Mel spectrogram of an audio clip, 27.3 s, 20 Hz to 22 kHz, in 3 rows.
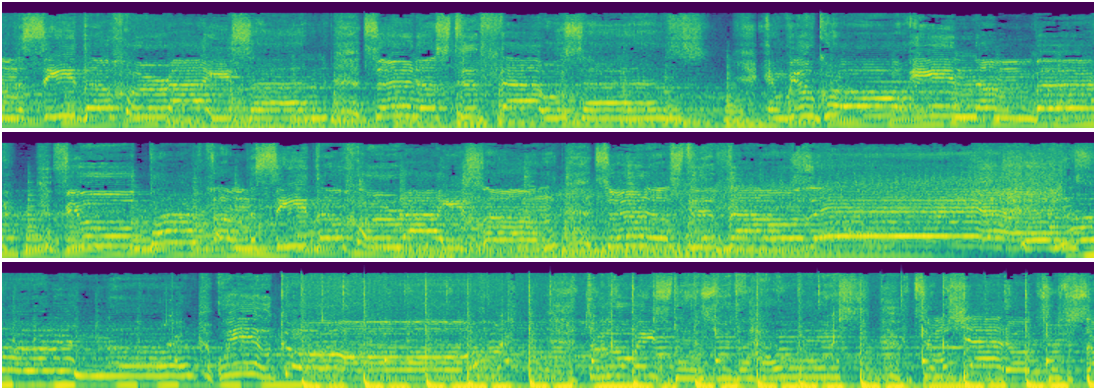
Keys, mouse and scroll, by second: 2.1 click, 3.8 click, 4.3 scroll down 1, 5.2 click, 5.2 click, 7.5-7.8 scroll up 1, 8.0 click, 9.5 scroll up 1, 10.2 click, 11.5-12.4 scroll down 1, 12.4 click, 14.0 scroll up 1, 14.8 click, 15.2-16.8 scroll down 2, 17.6 click, 17.7 click, 18.9-19.3 scroll up 1, 19.9 click, 20.2-20.6 scroll down 1, 22.9-24.4 scroll up 1, 24.4 click, 26.2 click.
